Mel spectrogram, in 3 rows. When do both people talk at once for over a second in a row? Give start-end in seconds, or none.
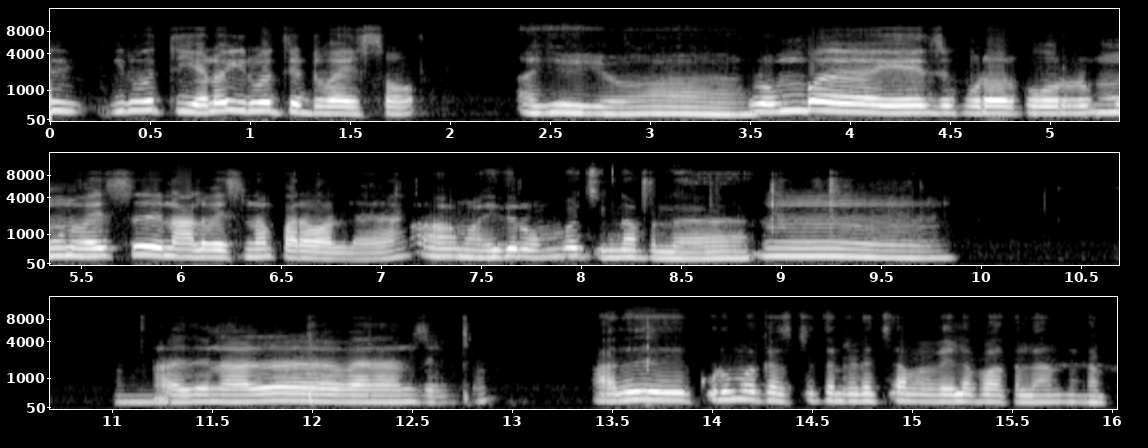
none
